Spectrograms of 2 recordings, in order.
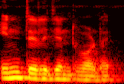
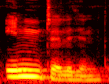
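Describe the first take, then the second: First: Said in the usual way. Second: intelligent with a louder, punched first syllable in; stress on in. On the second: Shown as a demonstration. Teacher to students, stressing intelligent on its first syllable. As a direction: hit the in of intelligent hard. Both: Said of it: "in पर ज़्यादा जोर दे रहे हैं".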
